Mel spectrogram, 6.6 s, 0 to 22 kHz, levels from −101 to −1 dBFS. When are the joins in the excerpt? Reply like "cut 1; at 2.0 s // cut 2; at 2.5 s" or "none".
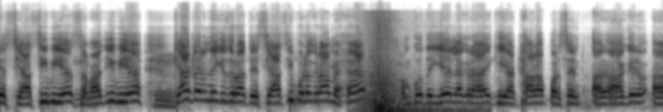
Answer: cut 1; at 3.8 s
